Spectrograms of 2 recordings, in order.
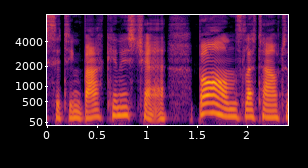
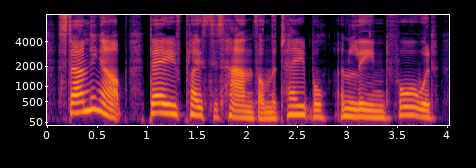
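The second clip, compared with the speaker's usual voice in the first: ordinary delivery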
